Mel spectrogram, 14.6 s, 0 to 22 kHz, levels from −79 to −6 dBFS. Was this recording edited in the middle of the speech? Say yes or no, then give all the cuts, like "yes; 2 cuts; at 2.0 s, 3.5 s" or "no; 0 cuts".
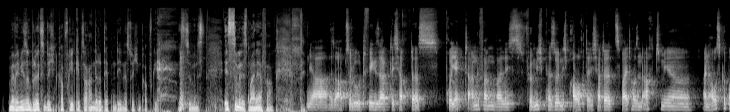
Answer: yes; 1 cut; at 6.1 s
